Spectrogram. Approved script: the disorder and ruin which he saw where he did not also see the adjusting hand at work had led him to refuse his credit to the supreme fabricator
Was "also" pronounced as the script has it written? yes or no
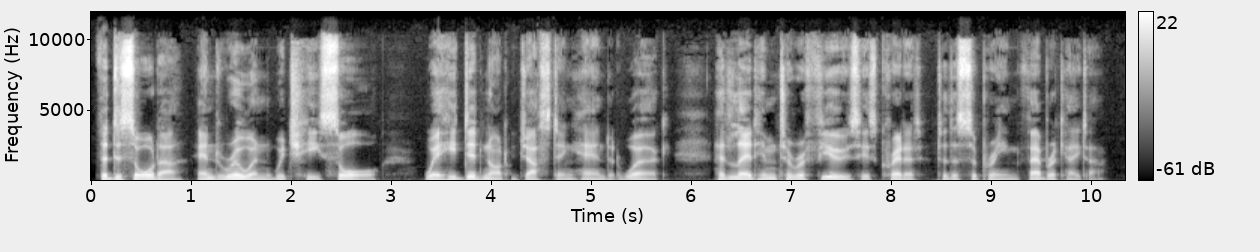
no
